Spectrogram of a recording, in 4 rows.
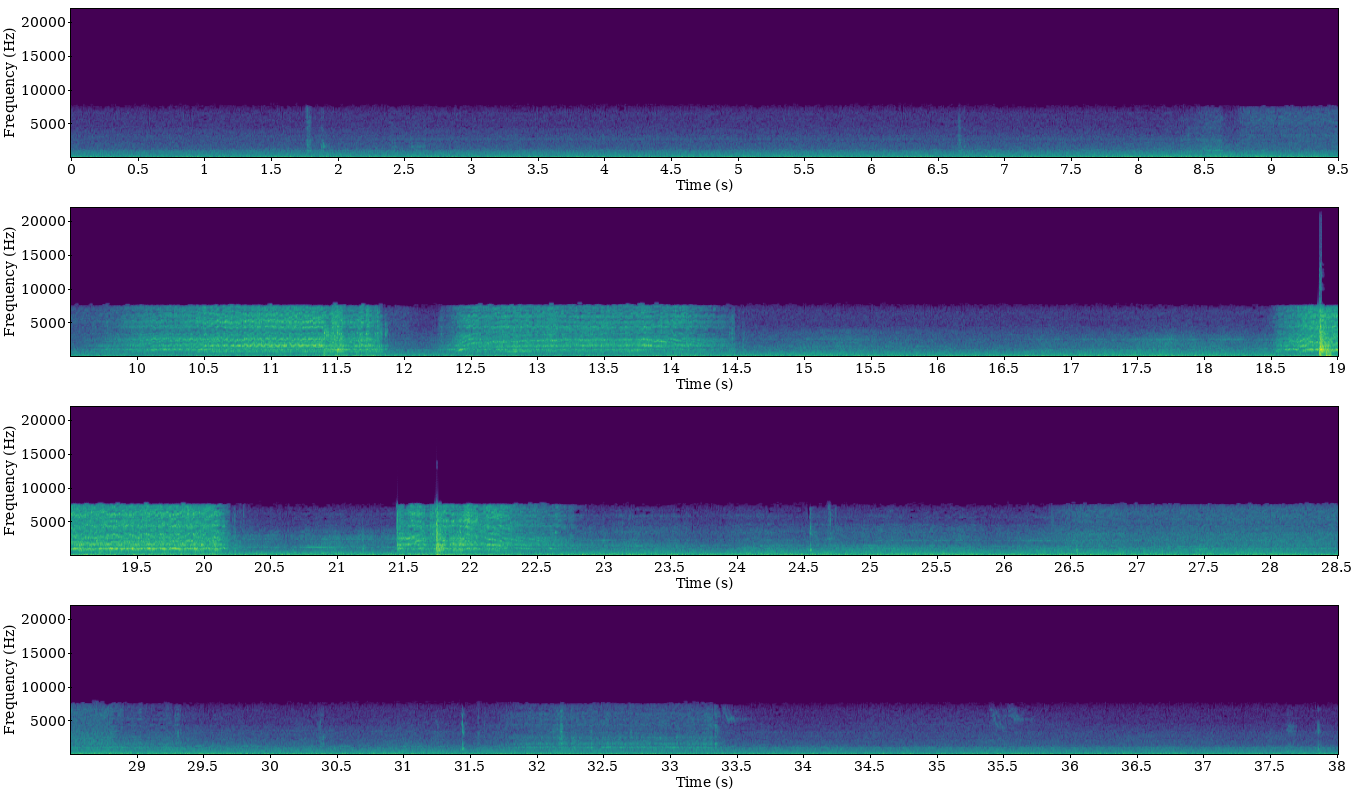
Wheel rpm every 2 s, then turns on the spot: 0, 0, 0, 0, 20, 140, 170, 20, 0, 170, 100, 50, 0, 10, 10, 10, 30, 0, 0.
30-34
